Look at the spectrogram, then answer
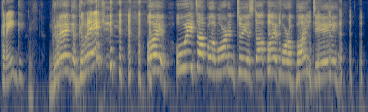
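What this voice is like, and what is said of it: Put-on Irish accent. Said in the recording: “when you mimic his voice, you just have to do the Irish accent”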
